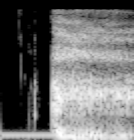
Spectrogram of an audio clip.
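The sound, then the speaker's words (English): A radio host on air takes a soft, brief sip of soda over a low background hum, then a sudden loud, breathy exhale that lingers for about a second. “Normally you would not take a sip of soda on the air, but let me do this here momentarily here.”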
